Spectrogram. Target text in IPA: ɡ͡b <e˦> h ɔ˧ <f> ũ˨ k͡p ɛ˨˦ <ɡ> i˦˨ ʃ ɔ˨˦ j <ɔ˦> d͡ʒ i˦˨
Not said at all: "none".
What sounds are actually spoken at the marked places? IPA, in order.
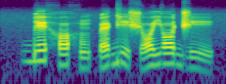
e˦, h, ɡ, ɔ˦

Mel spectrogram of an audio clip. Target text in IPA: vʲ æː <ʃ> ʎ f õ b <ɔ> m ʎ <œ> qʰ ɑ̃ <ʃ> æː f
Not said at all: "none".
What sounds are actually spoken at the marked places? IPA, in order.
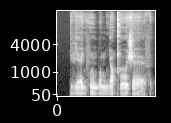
none, ɔ, œ, ʃ

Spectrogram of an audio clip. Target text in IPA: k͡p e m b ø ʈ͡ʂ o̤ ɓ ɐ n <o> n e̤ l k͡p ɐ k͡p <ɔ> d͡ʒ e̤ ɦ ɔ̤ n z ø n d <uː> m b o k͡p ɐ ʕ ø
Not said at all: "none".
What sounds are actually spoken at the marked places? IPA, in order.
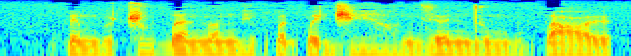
ɔ, ə, u

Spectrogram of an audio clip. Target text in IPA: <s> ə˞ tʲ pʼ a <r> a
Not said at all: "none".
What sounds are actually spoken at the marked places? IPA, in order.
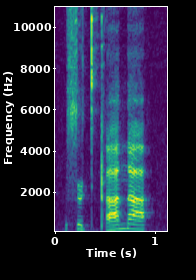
s, n

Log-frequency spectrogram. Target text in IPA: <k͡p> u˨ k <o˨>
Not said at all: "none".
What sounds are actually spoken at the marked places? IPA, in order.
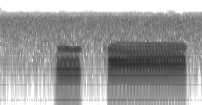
k͡p, o˨

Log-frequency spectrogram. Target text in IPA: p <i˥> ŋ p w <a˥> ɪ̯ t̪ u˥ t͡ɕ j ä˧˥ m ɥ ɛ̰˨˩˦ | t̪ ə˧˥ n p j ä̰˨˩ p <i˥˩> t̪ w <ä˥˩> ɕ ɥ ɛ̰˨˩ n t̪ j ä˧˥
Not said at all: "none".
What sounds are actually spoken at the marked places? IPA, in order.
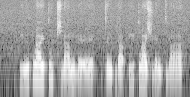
i˧˥, a˥, i˥, ä˥˩

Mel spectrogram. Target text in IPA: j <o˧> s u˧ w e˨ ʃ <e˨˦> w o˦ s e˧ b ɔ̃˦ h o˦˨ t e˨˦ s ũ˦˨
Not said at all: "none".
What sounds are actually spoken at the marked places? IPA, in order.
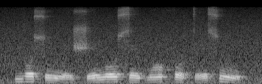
o˦, e˨˦

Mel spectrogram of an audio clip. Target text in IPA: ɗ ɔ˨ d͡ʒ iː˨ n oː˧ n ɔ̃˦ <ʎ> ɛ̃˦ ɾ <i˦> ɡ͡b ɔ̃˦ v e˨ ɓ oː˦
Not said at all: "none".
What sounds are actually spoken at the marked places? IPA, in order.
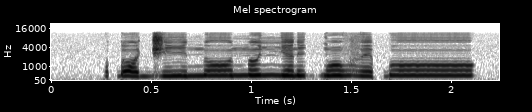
ɲ, i˦

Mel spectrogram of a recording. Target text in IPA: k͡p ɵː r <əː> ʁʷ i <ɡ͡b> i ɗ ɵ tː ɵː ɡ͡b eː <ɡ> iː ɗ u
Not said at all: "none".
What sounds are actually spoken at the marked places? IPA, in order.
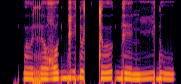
əː, ɡ͡b, ŋ

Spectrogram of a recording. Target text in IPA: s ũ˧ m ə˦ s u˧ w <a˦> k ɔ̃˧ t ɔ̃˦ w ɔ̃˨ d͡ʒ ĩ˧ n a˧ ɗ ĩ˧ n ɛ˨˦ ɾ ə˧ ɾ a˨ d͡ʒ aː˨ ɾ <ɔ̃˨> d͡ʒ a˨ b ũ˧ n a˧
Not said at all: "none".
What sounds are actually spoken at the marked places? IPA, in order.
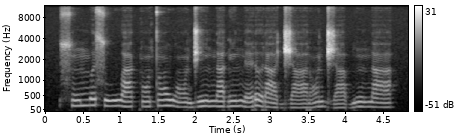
a˧, ɔ̃˦

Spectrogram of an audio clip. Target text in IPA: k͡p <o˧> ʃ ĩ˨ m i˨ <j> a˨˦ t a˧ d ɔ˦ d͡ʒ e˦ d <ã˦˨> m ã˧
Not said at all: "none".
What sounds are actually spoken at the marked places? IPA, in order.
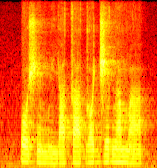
o˧, j, ã˦

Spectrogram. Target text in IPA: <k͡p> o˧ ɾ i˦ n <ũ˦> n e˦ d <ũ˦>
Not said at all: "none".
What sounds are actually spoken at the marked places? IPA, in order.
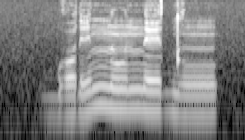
ɡ͡b, ũ˦, ũ˦

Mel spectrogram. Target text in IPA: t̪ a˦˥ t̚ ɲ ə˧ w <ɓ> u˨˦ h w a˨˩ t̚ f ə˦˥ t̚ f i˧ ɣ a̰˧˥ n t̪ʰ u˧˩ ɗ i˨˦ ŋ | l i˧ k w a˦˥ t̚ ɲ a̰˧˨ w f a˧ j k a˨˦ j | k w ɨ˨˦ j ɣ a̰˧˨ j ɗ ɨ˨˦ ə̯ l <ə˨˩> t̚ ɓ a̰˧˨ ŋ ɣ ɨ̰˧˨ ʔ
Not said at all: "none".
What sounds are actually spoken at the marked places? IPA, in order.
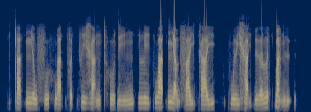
f, ə˦˥

